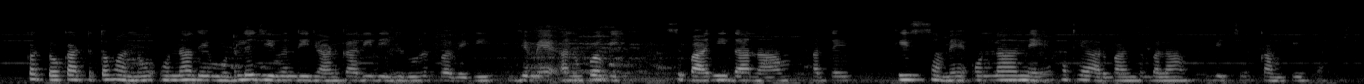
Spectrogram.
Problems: constant background noise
